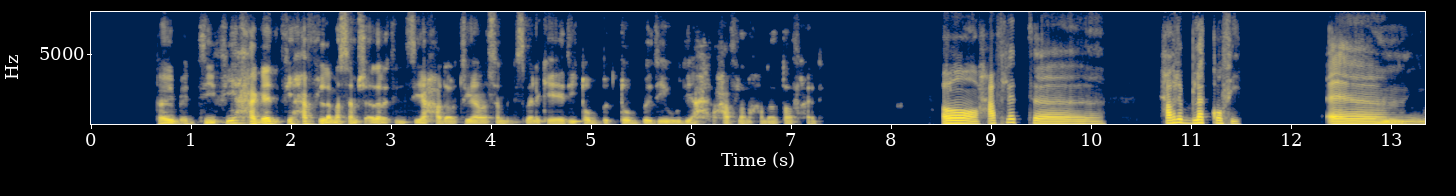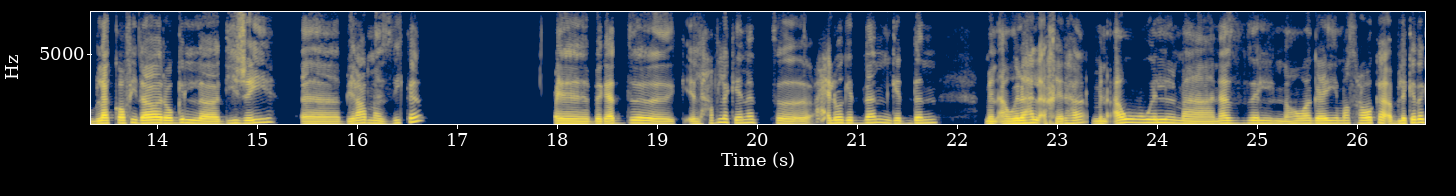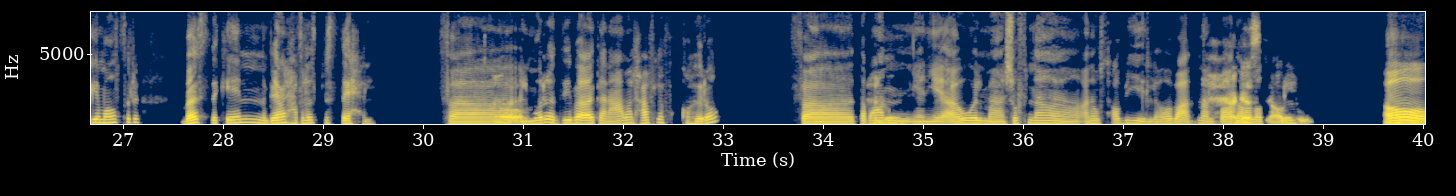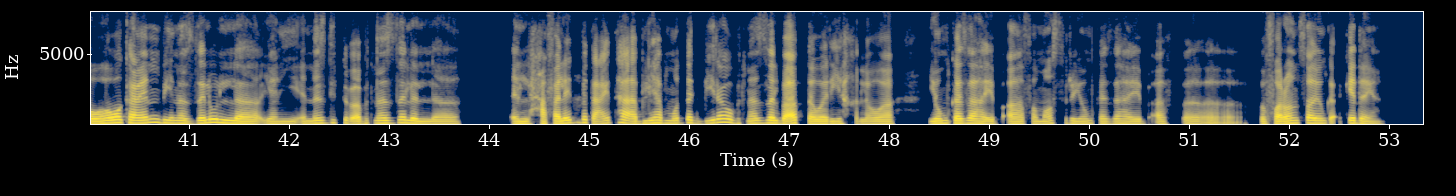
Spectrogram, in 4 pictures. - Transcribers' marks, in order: in English: "top الtop"; in English: "DJ"; other background noise; tapping
- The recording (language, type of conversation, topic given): Arabic, podcast, إيه أكتر حاجة بتخلي الحفلة مميزة بالنسبالك؟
